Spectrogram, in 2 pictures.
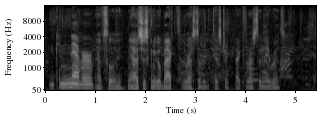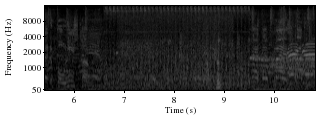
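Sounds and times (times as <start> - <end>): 
speech: 0.1 - 5.0, 8.8 - 9.1
helicopter rotor roar: 6.6 - 10.1.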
